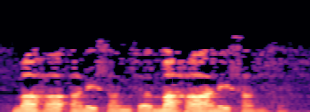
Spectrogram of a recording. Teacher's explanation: when you have two long A's meeting, then they join and you're left with only one long A.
